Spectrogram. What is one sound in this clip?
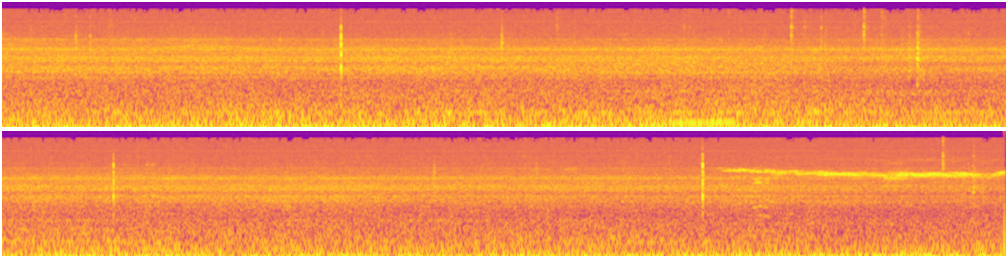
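Wind rushes and rumbles steadily past.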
